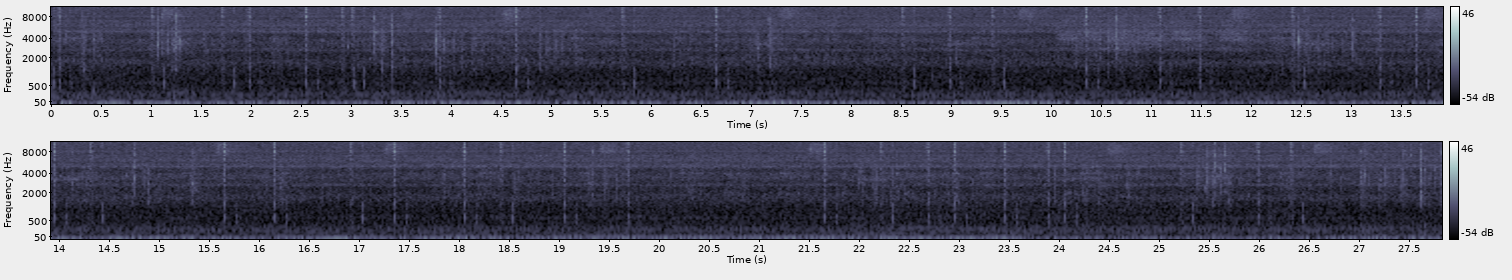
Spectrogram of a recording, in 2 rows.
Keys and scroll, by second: 26.7 ctrl+-, 27.1 ctrl+=.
